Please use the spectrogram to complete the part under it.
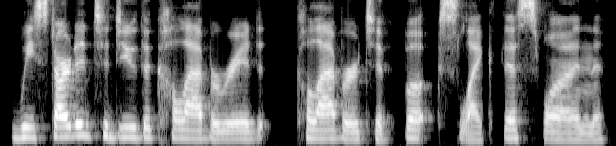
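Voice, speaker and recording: A woman in her fifties hosting an author info session over a video call, sounding nasal from a cold and talking with enthusiastic, rambling warmth. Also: sits low, smooth. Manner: enthusiastic, grateful, rambling with fillers. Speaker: publisher and host.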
